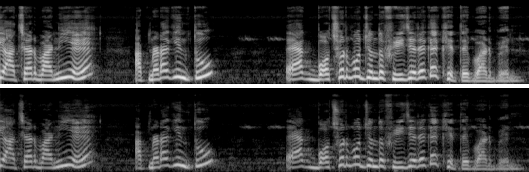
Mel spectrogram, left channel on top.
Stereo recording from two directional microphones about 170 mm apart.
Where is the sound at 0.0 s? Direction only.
35° left (ahead or behind).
